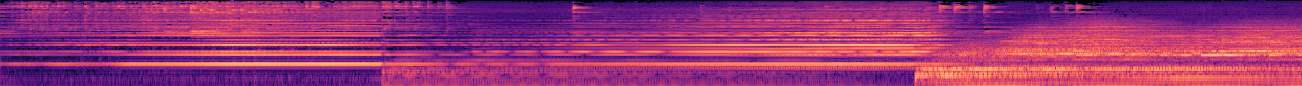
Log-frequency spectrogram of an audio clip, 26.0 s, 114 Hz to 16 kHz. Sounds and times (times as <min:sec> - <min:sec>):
Gong: 0:00.0 - 0:26.0.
